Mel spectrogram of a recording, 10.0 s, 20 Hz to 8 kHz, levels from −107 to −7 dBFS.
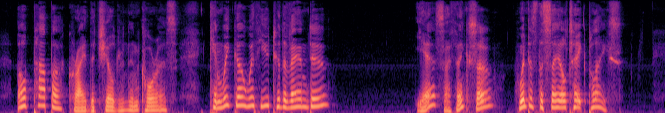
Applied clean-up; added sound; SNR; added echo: none; none; none; none.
